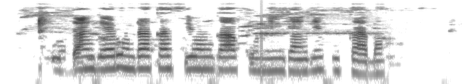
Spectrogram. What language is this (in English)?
Rombo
